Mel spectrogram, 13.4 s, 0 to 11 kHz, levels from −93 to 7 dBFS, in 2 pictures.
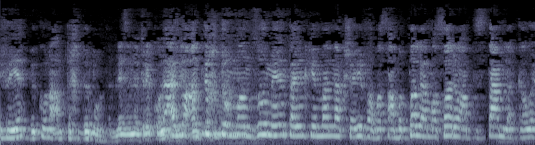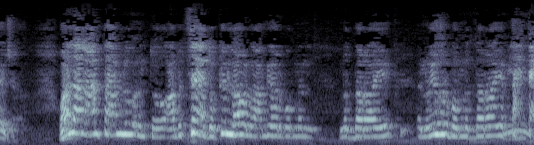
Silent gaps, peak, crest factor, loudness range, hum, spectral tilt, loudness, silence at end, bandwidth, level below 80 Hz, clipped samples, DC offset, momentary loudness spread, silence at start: none; -4 dBFS; 18 dB; 4 LU; none; -6 dB/octave; -22 LUFS; 0 s; 8.4 kHz; -60 dBFS; under 0.1%; under 0.1%; 10 LU; 0 s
